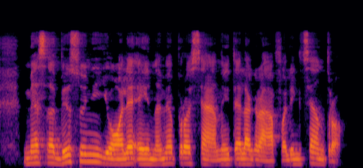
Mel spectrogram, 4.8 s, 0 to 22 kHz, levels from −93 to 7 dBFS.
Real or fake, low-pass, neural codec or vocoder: real; 9.9 kHz; none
